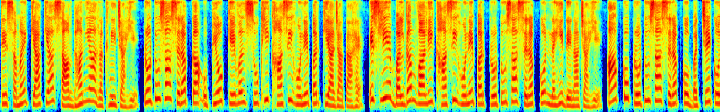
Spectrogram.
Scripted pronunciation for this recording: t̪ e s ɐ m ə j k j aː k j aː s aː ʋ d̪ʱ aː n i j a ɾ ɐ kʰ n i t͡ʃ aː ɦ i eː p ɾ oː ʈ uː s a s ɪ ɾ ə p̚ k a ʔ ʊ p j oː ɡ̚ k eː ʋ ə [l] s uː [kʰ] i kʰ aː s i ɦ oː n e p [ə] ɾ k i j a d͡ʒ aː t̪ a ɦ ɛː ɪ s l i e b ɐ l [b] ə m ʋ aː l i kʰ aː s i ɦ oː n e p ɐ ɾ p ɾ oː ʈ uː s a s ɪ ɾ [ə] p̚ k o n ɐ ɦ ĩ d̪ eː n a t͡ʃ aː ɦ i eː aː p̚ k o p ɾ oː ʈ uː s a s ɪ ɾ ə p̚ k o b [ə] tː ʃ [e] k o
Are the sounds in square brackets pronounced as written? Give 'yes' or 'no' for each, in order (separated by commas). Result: yes, yes, no, no, yes, no, yes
